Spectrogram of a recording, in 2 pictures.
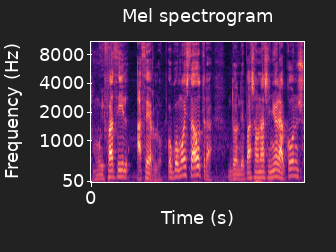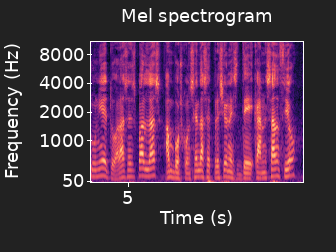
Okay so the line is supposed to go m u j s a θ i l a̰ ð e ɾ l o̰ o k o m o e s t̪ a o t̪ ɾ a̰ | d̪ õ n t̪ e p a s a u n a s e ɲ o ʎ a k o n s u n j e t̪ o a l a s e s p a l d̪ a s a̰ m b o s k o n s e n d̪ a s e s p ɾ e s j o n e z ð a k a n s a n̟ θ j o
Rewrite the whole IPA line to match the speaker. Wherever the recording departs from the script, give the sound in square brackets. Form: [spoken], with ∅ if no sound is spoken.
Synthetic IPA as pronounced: m u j [f] a θ i l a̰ [θ] e ɾ l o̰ o k o m o e s t̪ a o t̪ ɾ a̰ | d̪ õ n [d̪] e p a s a u n a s e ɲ o [ɾ] a k o n s u n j e t̪ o a l a s e s p a l d̪ a s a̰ m b o s k o n s e n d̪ a s e s p ɾ e s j o n e z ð [e] k a n s a n̟ θ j o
